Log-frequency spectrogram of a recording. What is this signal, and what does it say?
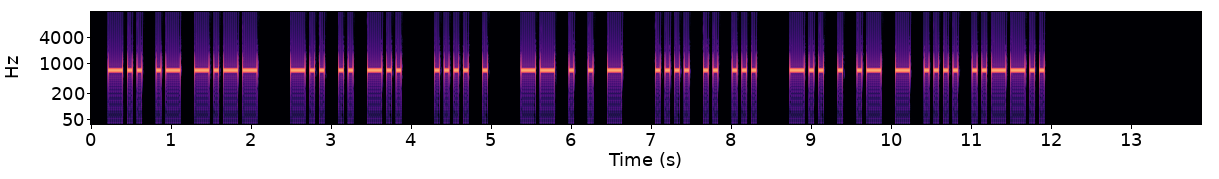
Morse code, heard as a keyed tone, about 20 wpm, 700 Hz. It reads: DAY DID HE MEET HIS DEATH?
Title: Sentences from Top 1100 Words 20wpm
